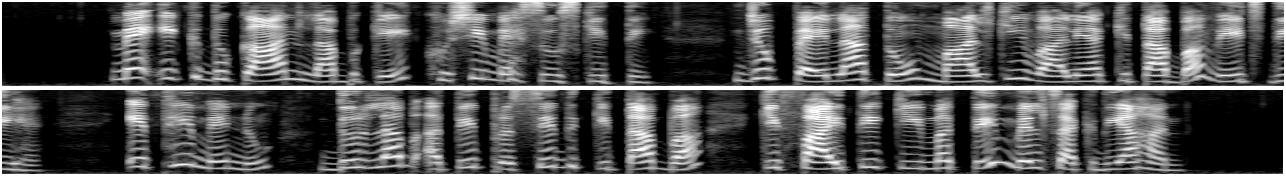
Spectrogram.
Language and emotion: Punjabi, happy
